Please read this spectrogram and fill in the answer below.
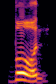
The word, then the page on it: boll: Indian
